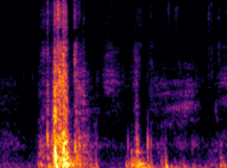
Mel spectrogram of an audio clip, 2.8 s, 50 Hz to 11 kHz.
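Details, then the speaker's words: 2008 Pontiac G6 GT 3.5 L with no crank, no start: two short bursts of clunks as door lock actuators fire on their own with the car quiet; owner suspects the body control module. "okay so my door is just locked on their own so as far as of the indication of the body control module"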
